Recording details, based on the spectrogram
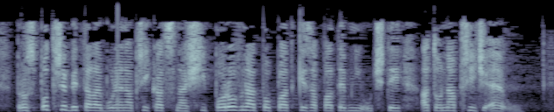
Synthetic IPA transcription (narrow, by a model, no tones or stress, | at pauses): pɾo̞spo̞t̪r̥ɛbɪt̪ɛlɛbudɛnapr̥iːklat̪snaʃiːpo̞ɾo̞vnat̪̚po̞plat̪kɪzaplat̪ɛbɲiːʔuːt͡ʃt̪ɪʔat̪o̞napr̝̥iːt͡ʃʔɛːʔuː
